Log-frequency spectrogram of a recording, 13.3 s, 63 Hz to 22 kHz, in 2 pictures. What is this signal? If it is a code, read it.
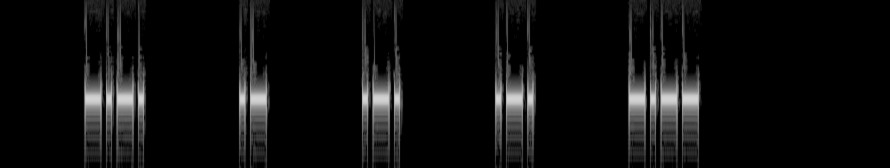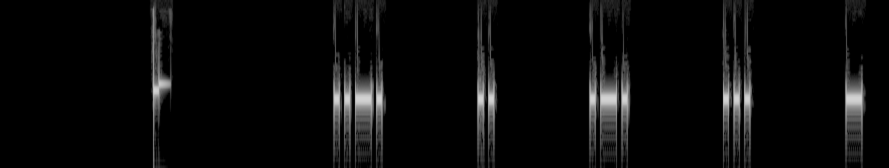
Morse code, heard as a keyed tone, about 30 wpm, spaced as for 10 wpm, 700 Hz. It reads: CARRY FIRST
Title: 6x Character Spacing - Top 300 Words - 30wpm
